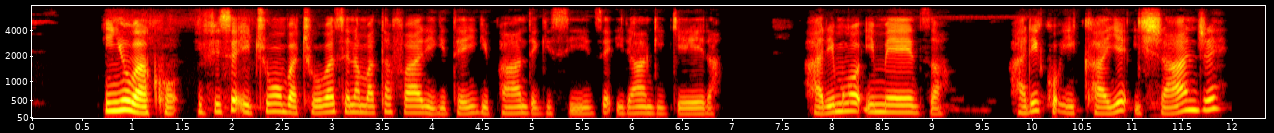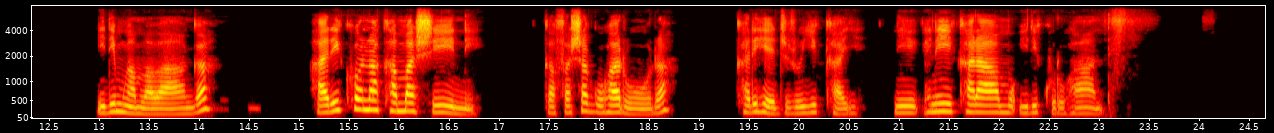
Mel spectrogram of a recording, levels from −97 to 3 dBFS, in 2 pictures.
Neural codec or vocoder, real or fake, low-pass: none; real; 7.2 kHz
